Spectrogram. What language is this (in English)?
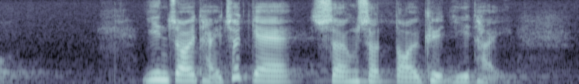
Cantonese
